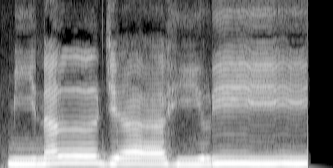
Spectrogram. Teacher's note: Ada huruf jim yang harakatnya fathah berdiri, dibacanya panjang 2 harakat, namanya mad tabi'i muqaddar atau mad asli.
